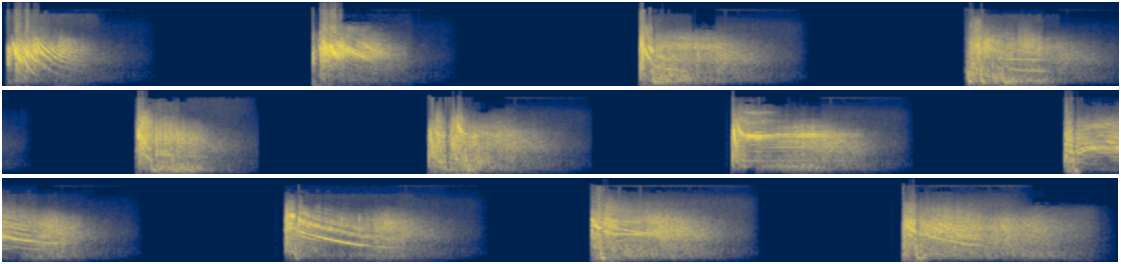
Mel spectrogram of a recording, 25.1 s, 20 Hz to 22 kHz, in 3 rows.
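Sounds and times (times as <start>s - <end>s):
classic ricochet: 0.0s - 0.9s, 2.4s - 3.2s, 4.8s - 6.0s, 7.2s - 8.4s, 9.4s - 10.3s, 11.6s - 12.8s, 13.8s - 15.2s, 16.4s - 17.6s, 18.9s - 20.2s, 21.2s - 22.4s, 23.5s - 25.0s.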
